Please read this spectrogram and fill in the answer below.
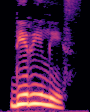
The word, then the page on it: dirilis: Indonesian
